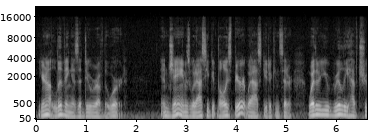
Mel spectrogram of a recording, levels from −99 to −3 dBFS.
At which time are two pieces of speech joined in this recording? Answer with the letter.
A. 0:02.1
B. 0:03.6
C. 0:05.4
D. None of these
B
